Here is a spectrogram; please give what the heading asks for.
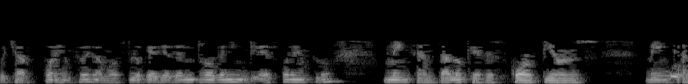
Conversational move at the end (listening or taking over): listening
